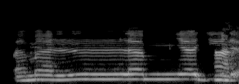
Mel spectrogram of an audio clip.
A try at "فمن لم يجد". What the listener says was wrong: Tu jangan lama sangat aja. Masuk lam.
